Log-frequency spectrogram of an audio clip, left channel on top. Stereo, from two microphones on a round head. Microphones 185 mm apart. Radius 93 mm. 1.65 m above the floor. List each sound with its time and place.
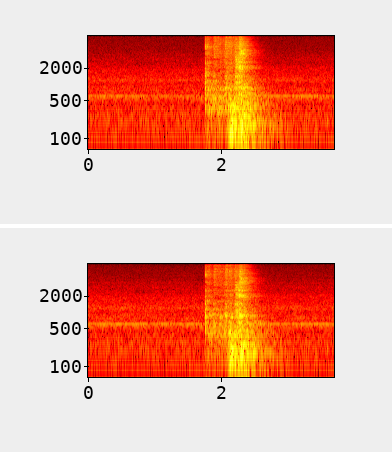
1.8 s writing: 5° left (ahead or behind), 3.5 m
